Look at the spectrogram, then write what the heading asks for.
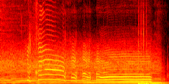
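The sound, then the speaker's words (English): A person lets out a loud, drawn-out scream, the pitch wobbling and sliding for a few seconds before breaking off, with no other talking. “Here, you do the scream.”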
